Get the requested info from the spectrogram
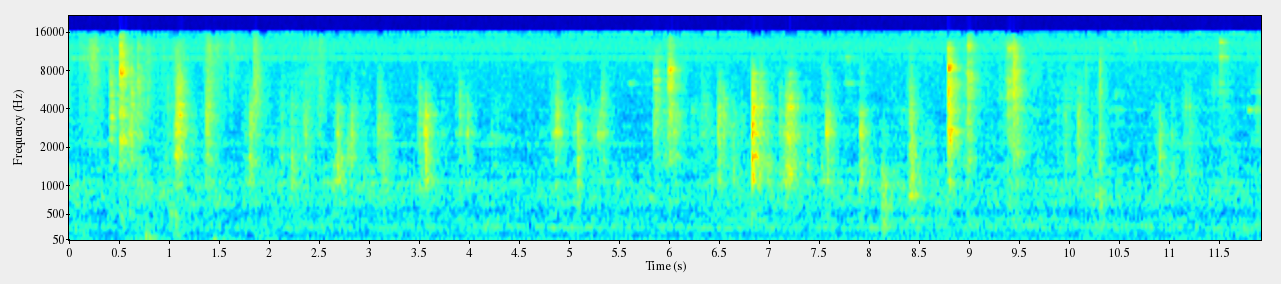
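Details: Quick irregular clicks, knocks and rustling indoors over a low steady hum.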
